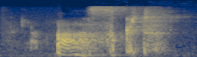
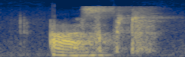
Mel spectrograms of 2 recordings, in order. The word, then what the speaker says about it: asked: Bit of a difficult one to pronounce this because we have the sk sound. So if you're finding difficulties, maybe pronounce the sounds on their own. Sk, sk, sk. Asked.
